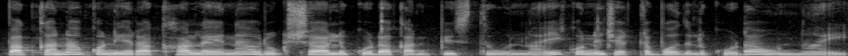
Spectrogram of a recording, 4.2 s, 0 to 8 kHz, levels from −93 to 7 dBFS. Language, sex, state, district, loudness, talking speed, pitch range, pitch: Telugu, female, Telangana, Adilabad, -18 LUFS, 170 wpm, 195-215 Hz, 205 Hz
